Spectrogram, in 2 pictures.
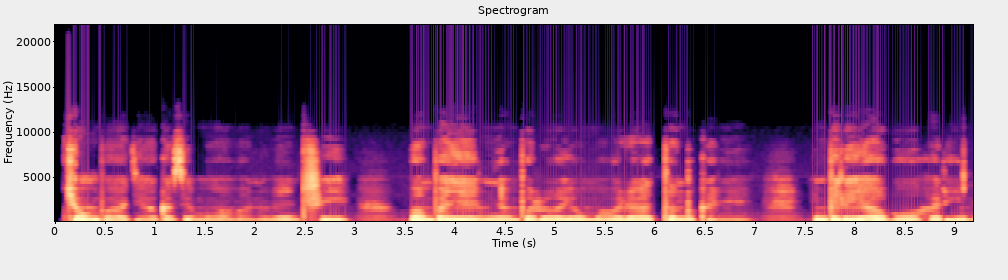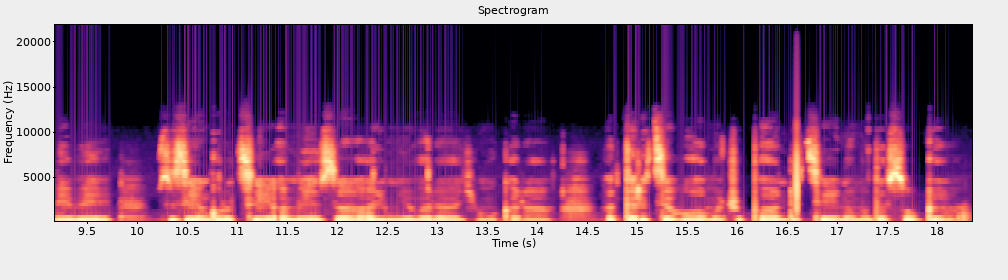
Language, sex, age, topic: Kinyarwanda, male, 18-24, government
